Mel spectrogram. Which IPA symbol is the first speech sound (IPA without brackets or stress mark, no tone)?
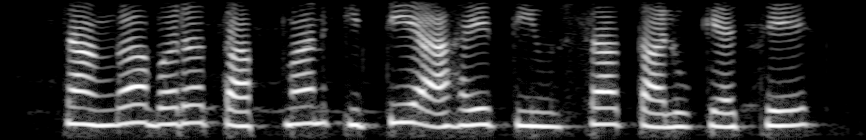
s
